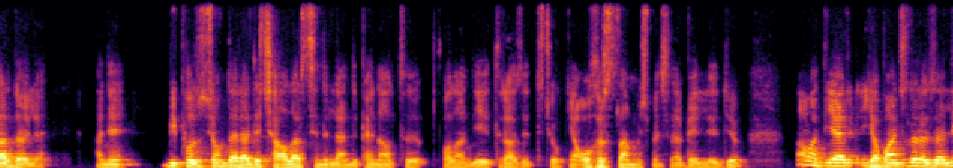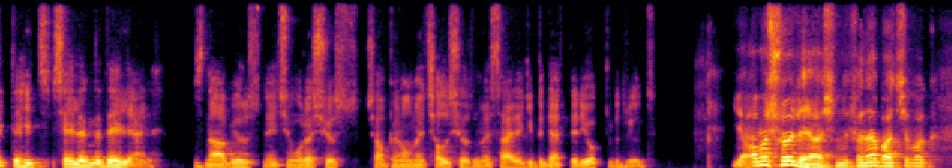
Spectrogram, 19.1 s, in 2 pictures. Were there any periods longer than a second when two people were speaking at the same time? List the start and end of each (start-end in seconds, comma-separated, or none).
none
